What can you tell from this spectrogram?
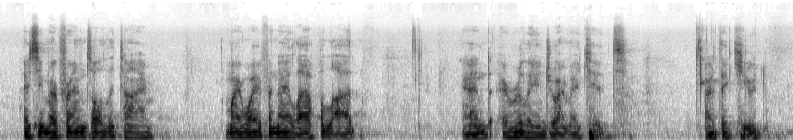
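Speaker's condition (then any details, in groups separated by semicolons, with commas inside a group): ALS; tongue involvement; about 3 years since onset, 1 year since diagnosis, seated; reduced speech clarity, audibly poor breathing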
